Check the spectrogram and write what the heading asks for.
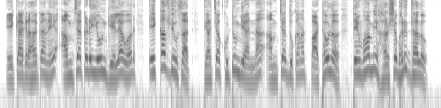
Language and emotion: Marathi, happy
